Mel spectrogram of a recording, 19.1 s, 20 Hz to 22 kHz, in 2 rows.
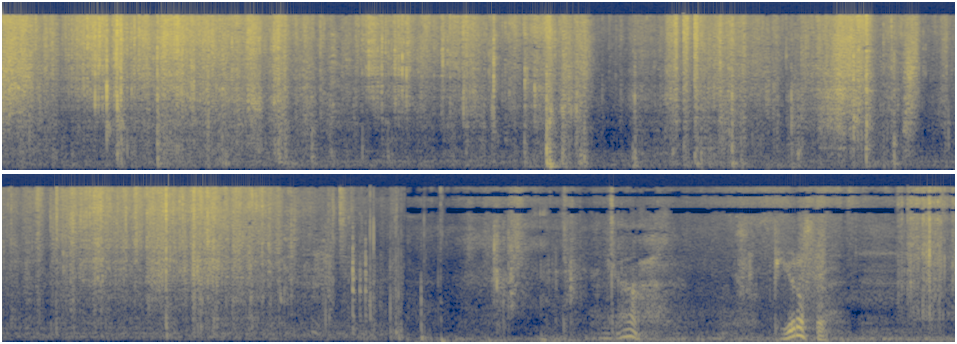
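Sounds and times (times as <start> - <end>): plastic wrap crinkling and tearing: 0.0 - 13.8, 18.0 - 19.0.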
